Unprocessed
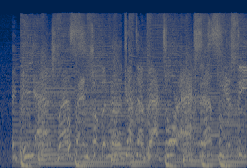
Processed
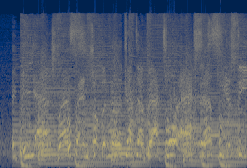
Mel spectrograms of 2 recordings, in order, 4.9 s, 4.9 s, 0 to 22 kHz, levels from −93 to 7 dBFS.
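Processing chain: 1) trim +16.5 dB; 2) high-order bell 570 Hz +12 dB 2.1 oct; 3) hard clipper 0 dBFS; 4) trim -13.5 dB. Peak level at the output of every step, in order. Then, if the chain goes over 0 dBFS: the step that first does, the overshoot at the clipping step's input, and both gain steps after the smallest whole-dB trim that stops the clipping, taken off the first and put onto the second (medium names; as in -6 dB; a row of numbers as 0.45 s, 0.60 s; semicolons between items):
-4.5 dBFS, +4.5 dBFS, 0.0 dBFS, -13.5 dBFS; step 2, 4.5 dB; step 1 +11.5 dB, step 4 -8.5 dB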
